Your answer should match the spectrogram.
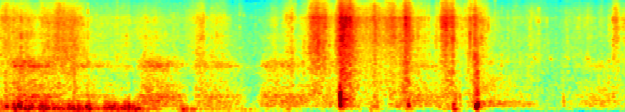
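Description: Dry fallen leaves rustling and crunching underfoot and under a dead deer as it is heaved up by its legs. A few short knocks come in the second half.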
